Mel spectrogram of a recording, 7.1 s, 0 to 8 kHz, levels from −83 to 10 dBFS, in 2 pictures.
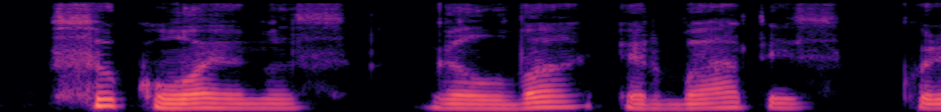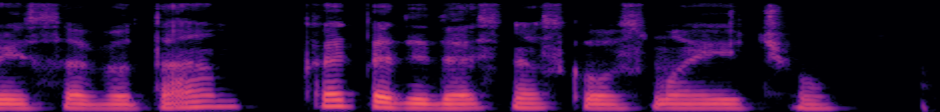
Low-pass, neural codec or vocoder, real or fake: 7.2 kHz; codec, 16 kHz, 16 kbps, FreqCodec, smaller model; fake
